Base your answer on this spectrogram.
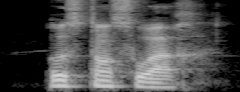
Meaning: monstrance, ostensory (ornamental in which the sacramental bread is placed for veneration)
- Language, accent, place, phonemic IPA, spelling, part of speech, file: French, France, Lyon, /ɔs.tɑ̃.swaʁ/, ostensoir, noun, LL-Q150 (fra)-ostensoir.wav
